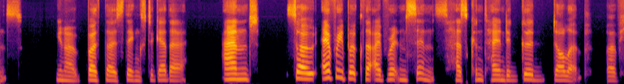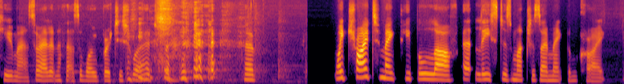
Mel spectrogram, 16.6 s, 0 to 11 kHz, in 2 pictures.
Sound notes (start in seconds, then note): 10.0 panelists laughing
